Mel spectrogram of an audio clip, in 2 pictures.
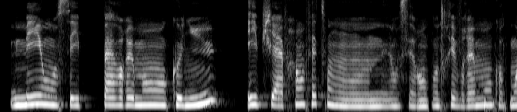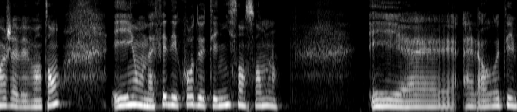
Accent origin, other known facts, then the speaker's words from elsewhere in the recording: Le Perray-en-Yvelines, Île-de-France, France; Alors j'ai grandi euh, pas très loin d'ici, à proximité de Rambouillet. Je suis née à Rambouillet et j'ai vécu au Père en Yvelines. J'ai fait euh, mon lycée à Rambouillet.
